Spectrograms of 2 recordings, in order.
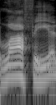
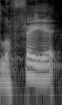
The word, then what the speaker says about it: Lafayette: Houston and uh enough in Florida it's not Lafayette it's Lafayette you know how it you know how it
